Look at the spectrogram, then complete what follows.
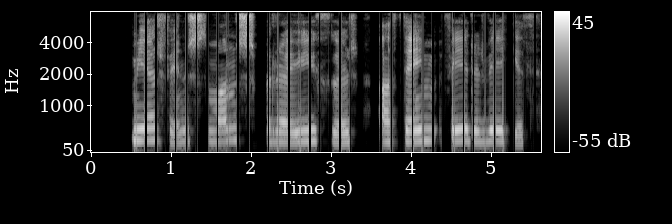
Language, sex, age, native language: Icelandic, female, 13, Icelandic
